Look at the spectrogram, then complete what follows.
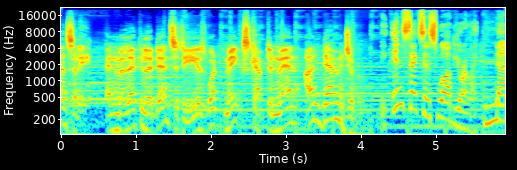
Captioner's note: none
